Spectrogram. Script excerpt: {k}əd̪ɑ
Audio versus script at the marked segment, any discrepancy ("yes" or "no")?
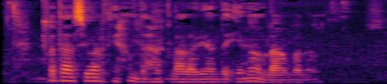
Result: yes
